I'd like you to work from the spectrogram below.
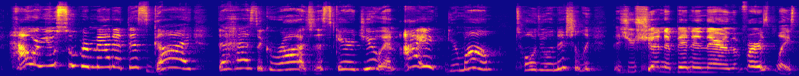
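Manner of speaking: high, loud incredulous telling-off; exasperated scolding. Retold or imitated. Mom scolds scared daughter over haunted garage, exasperated and loud. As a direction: start high and loud, easing down as you scold.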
